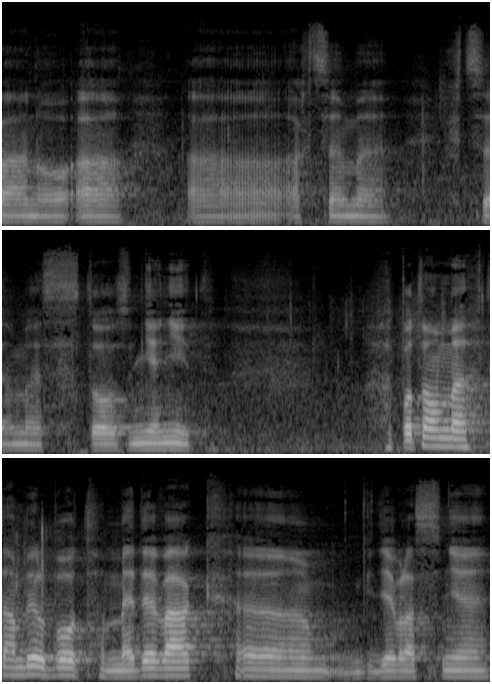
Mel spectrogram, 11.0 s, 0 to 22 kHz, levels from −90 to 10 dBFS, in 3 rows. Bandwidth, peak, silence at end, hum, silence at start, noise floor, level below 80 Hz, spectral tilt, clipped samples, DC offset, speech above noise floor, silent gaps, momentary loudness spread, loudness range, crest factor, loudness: 15.5 kHz; -8 dBFS; 0 s; none; 0 s; -54 dBFS; -64 dBFS; -5 dB/octave; under 0.1%; under 0.1%; 24 dB; none; 18 LU; 11 LU; 22 dB; -30 LUFS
